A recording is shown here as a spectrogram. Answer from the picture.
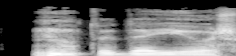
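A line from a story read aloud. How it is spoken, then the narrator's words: Breathed out. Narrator (Russian): выдохнул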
